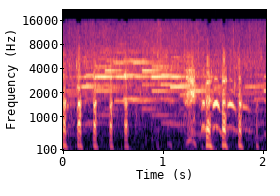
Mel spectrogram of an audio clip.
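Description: Old Malayalam film song music: held high notes over a quick, even run of drum or plucked strokes.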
